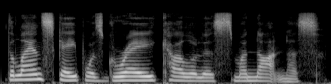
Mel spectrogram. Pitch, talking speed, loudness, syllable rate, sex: 180 Hz, 110 wpm, -19 LUFS, 4.3 syllables/s, female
